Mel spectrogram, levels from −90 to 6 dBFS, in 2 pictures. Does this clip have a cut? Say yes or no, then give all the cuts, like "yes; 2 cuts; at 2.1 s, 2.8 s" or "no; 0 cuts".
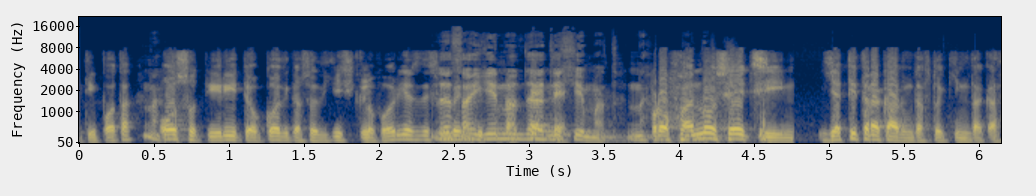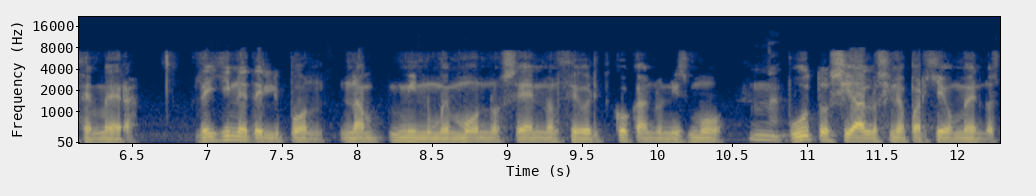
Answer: yes; 2 cuts; at 4.7 s, 7.8 s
